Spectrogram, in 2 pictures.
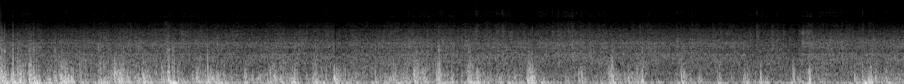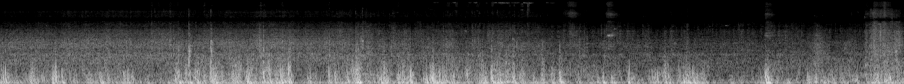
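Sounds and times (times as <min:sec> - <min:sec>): bus body rattling and knocking: 0:00.0 - 0:18.0
bus engine running: 0:00.0 - 0:18.0
wind on microphone: 0:00.0 - 0:18.0.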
